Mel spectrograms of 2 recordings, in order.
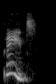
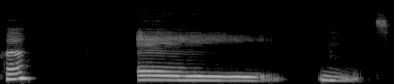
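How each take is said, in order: First: "paint" quick, high, in one syllable; blended word. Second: "P, A, N, T" as separate sounds with a long "A"; sounding out. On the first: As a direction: snap "paint" together and pitch it up. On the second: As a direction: stretch the "A", then add "N, T". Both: Shown as a demonstration. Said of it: "let's try the other one".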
